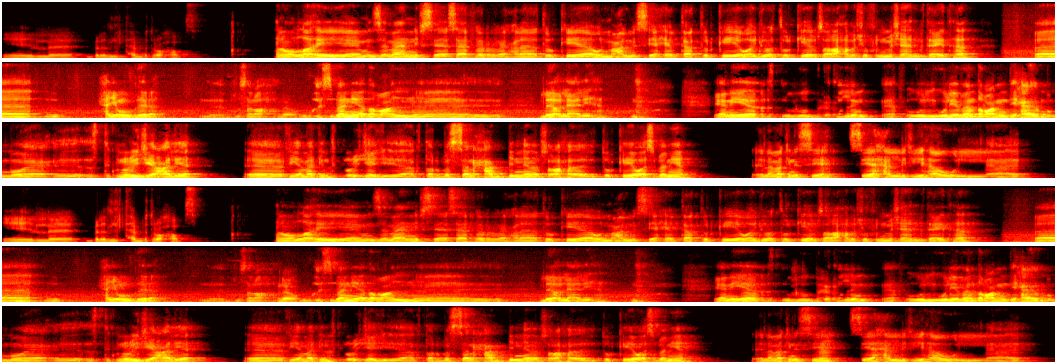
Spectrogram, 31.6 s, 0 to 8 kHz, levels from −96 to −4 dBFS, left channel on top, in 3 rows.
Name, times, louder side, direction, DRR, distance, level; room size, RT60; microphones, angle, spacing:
voice 1, 0.0-1.9 10.7-10.8 13.3-13.5 17.9-18.1 18.7-18.9 24.2-24.4 29.2-29.4, right 4 dB, 60° right, 0.5 m, -36 dB
voice 2, 2.7-9.7 10.3-11.1 11.5-12.1 12.5-15.6 15.9-23.0 23.5-28.0 28.6-31.2, left 3 dB, 45° left, 1.1 m, -29 dB
sound 1, 10.0-17.0, left 1 dB, 85° left, 3.8 m, -47 dB
18.5 x 15.5 x 3.1 m
head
